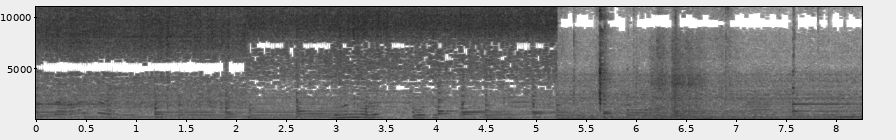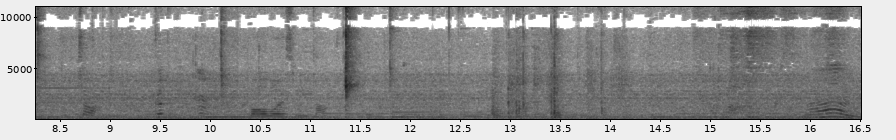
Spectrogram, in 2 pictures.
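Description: Slices of beef tongue sizzling on a tabletop yakiniku grill under light background music; about five seconds in the sizzle cuts off, leaving restaurant room sound with soft voices and a few light clicks.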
